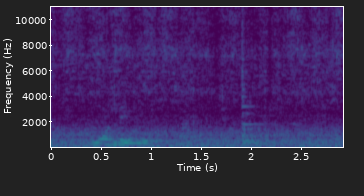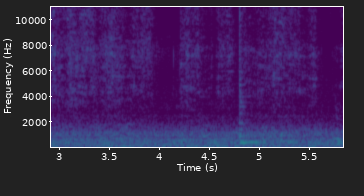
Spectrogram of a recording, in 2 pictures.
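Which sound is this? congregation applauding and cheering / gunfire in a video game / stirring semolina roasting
stirring semolina roasting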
